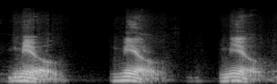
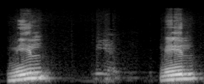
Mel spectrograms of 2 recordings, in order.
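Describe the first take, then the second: First: Meal as low, falling "mee-uhl"; English dark L. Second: Meal as high, rising "meel"; plain Indian L. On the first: Teacher leads everybody in repeating, meal as "mee-uhl". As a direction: let meal glide down into a dark L. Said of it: "it's meal". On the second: Teacher shows learners the old way, meal as rising "meel". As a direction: say meal straight, no glide, tune going up. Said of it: "तो meal नहीं". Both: Shown as a demonstration.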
